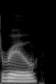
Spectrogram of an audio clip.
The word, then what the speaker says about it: roux: Enter roux, pronounced roux.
